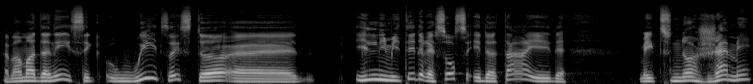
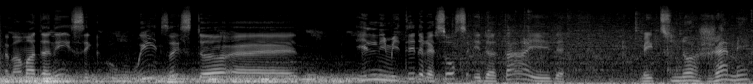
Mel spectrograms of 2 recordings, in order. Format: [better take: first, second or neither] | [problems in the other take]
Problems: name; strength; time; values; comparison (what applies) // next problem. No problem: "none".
first | rain or running water; very loud; throughout; 5 dB above the speech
